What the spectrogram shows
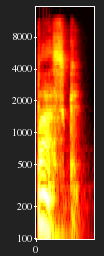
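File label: "basque", British English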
